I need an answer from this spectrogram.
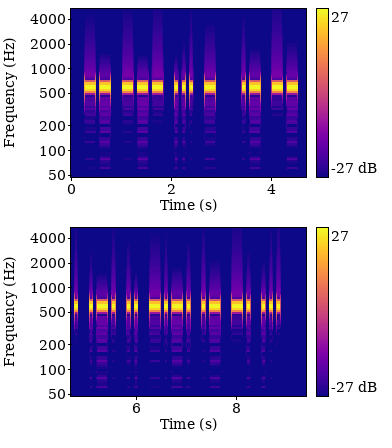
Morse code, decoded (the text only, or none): MOST AMERICANS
